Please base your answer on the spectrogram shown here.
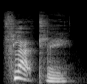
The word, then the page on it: flatly: British English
